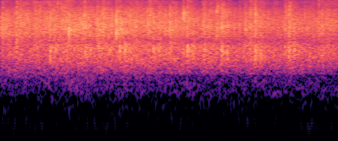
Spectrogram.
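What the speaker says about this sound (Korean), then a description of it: "우리 박수 한번 쳐드릴까요?" An audience claps for a company CEO at a corporate presentation, a sustained, evenly loud burst of many hands with no voices over it.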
